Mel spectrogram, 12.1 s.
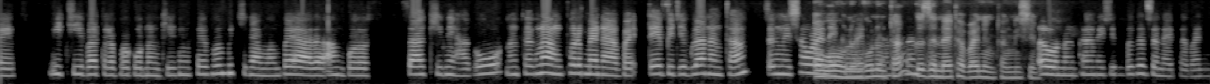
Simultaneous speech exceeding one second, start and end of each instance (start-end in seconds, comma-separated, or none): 8.2-10.3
